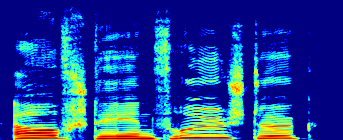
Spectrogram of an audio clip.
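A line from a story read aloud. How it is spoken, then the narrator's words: Loud echoing call. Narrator (German): hallt es laut durchs Treppenhaus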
